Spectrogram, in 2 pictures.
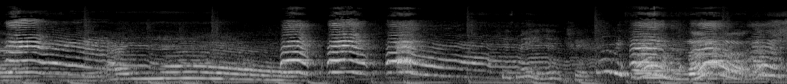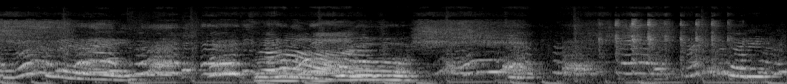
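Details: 8-week-old baby boy at hospital for his first vaccination, an injection just under the top skin layer while held: loud, rising and falling cries with catches of breath, ordinary crying after the jab.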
